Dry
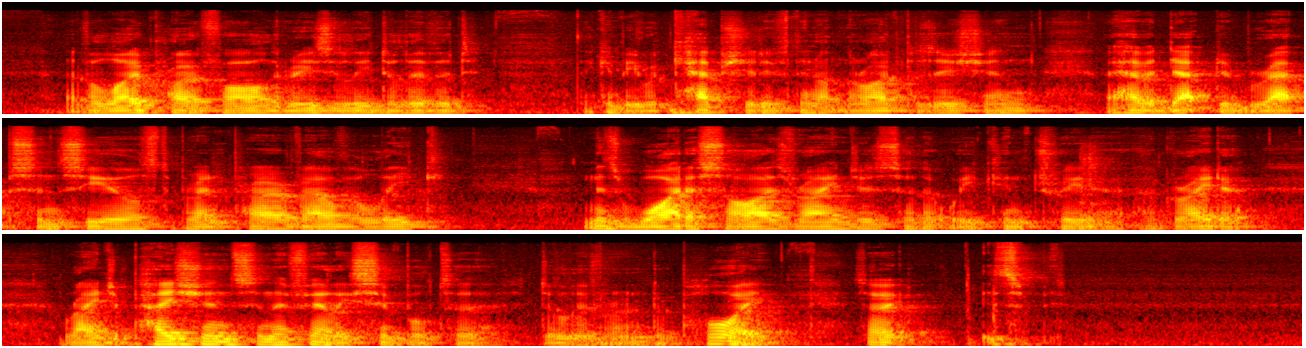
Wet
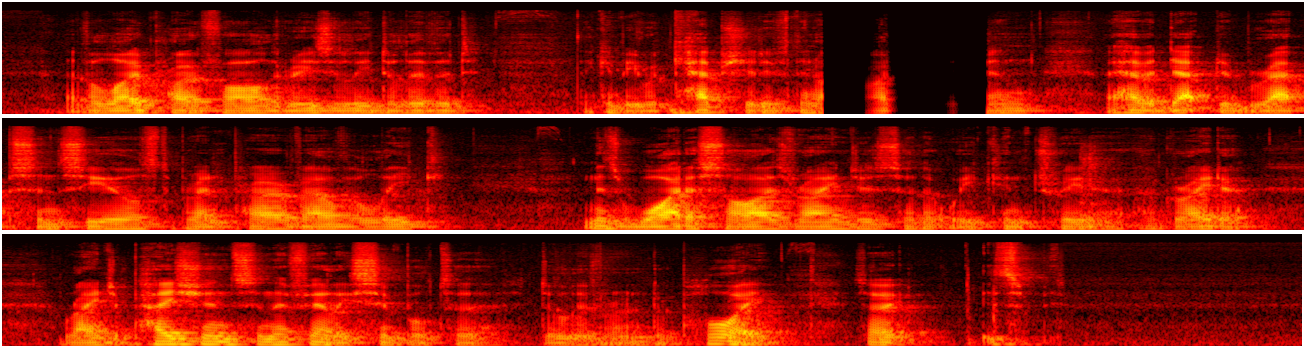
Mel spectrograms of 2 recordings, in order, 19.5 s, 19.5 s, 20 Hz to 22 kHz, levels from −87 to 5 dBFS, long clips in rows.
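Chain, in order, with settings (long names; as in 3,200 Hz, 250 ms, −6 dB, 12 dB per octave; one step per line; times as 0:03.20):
0:04.10–0:04.93: noise gate −17 dBFS, range −60 dB
level −6.5 dB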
